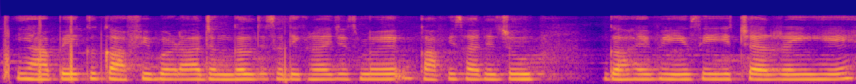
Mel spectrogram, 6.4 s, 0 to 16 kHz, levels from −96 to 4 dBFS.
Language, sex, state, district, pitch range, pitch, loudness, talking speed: Hindi, female, Bihar, Madhepura, 215-225 Hz, 220 Hz, -18 LUFS, 175 wpm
